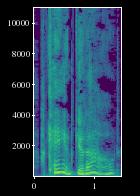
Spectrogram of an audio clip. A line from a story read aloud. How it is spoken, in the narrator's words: whimpered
